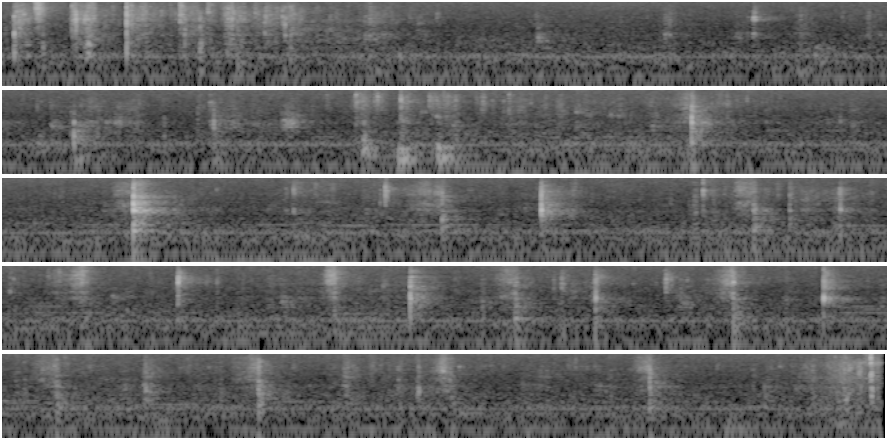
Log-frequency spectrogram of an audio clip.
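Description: Faint, scattered soft clicks and taps of a tarot deck being shuffled and handled, a dozen or more irregular strokes over a faint steady hum.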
